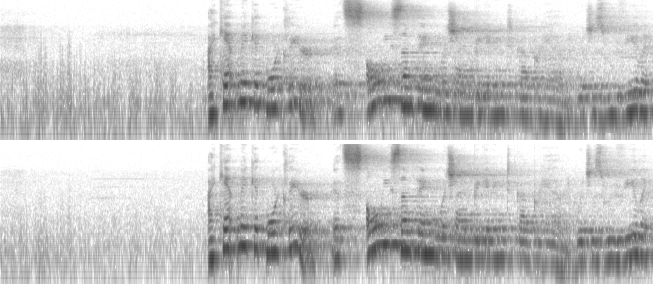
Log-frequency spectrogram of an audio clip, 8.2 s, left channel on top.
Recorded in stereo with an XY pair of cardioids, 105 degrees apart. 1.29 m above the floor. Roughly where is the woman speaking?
Ahead.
